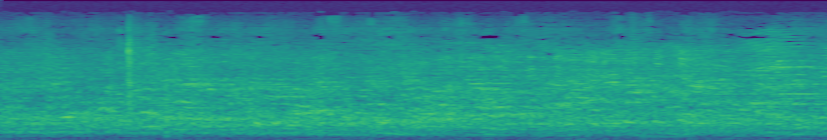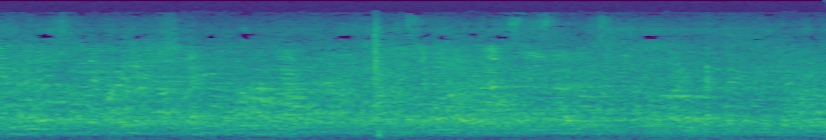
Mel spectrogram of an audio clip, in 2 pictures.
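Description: Church congregation talking among themselves, a steady hubbub of many overlapping voices with no single speaker standing out. A couple of light knocks come through, about a second in and again near nine seconds.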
